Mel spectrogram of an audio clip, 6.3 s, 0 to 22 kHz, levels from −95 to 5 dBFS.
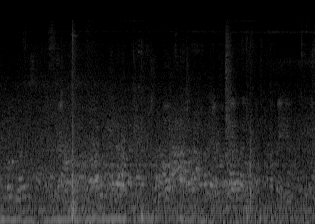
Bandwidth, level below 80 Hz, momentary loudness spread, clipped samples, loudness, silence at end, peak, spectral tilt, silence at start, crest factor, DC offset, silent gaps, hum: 16 kHz; -62 dBFS; 8 LU; under 0.1%; -54 LUFS; 0 s; -36 dBFS; -5 dB/octave; 0 s; 18 dB; under 0.1%; none; none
